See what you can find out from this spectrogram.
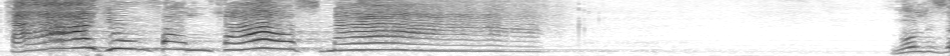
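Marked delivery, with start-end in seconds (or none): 0.0-2.7 high, drawn-out panicky shriek; shrieking like old women. Retold or imitated. Preacher mocking fishermen screaming at a ghost, shrill. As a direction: cry ghost like a frightened old woman. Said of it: "empiezan a gritar como viejas".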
